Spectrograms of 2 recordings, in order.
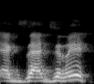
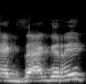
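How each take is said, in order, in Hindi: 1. बीच का व्यंजन 'j' ध्वनि है। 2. बीच का व्यंजन कठोर 'g' ध्वनि है। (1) "सेकंड है" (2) "गरेट"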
